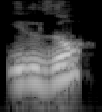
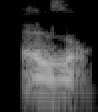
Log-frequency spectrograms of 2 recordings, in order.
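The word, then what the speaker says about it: ils ont: the sound becom Z and I will say elzo because o starts with again Vel o n t the pronunciation is oo ELO so let's practice let's repat after me so J and elzo you got it so this is how the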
